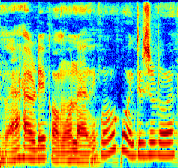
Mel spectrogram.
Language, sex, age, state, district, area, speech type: Odia, male, 30-45, Odisha, Kendujhar, urban, spontaneous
